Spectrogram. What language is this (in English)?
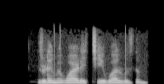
Pashto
